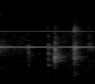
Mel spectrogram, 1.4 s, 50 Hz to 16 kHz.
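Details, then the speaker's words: Brushed RC ESC powered by two CR2032 3V coin cells in series (6V): receiver operates but steady high-pitched whine with weak ticks, motor never spins; cells lack current to drive servo and motor. "it's sort of working in that's the receiver is operating but there's not enough power here to drive the motors in fact it's struggling and you can hear that yes see that high-pitched whine that there's not enough power there to operate the servo and not enough power to drive the motor"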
